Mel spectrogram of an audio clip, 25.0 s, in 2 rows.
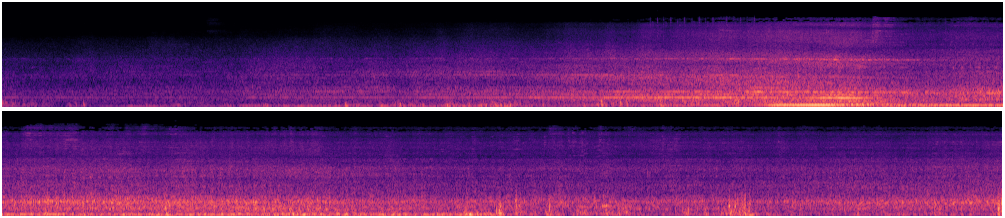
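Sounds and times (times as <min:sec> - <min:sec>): freight train rolling past: 0:00.0 - 0:25.0
locomotive engine: 0:05.2 - 0:25.0.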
